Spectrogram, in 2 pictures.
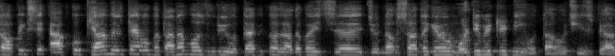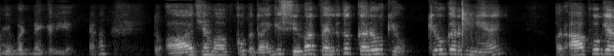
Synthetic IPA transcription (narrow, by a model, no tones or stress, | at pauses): ʈɔːpɪkseʔaːp̚kokjaːmɪlt̪aɦɛʋobɐt̪aːnabɔːt̪zuːɾiɦoːt̪aɦɛbɪkɔːzaːd̪abaːisd͡ʒoːnɐfsʋaːd̪əkɦɛʋomoːʈiʋeːʈeɖ̚nɐɦĩɦoːt̪aʋot͡ʃiːzpeaːɡebɐɽ̤nekḛlḭḛɦɛ̰ːna | t̪oʔaːd͡ʒɦɐ̃maːp̚kobɐt̪aːẽːŋɡeseːʋapɛɦlet̪okɐɾõkjõːkjõːkɐɾnəĩɦɛː | ɔːɾʔaːp̚kok̬jaː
